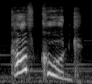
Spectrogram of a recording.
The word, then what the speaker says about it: Kafka: As for nomenclature to address my individual person, I believe it would be pronounced cuff. Yes, Kafka.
